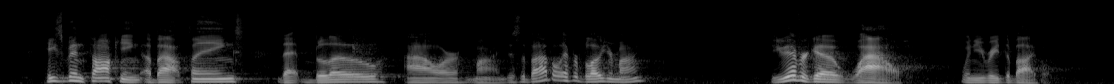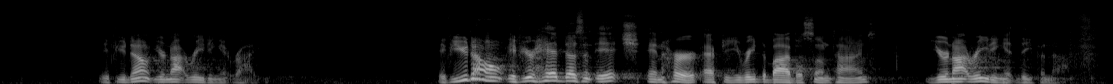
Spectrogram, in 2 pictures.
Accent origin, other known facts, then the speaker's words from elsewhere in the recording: Tennessee, United States; you've got to deal with the fact that I grew up in Tennessee.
